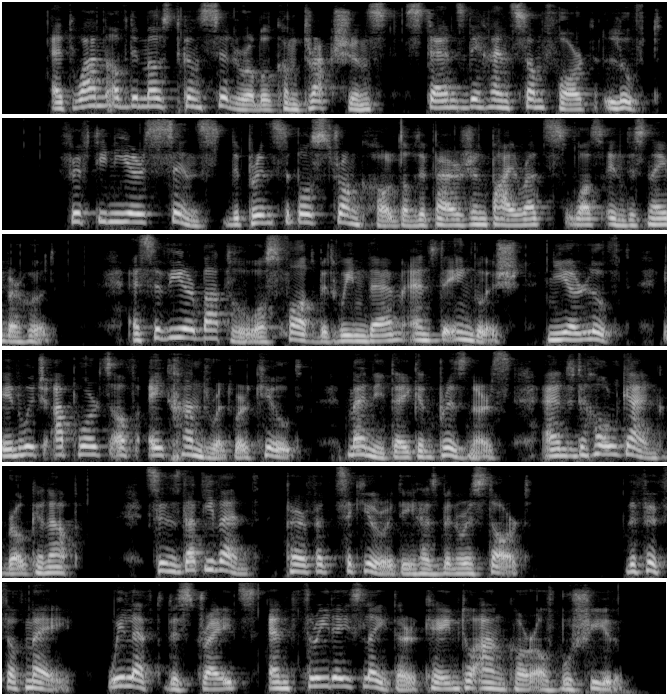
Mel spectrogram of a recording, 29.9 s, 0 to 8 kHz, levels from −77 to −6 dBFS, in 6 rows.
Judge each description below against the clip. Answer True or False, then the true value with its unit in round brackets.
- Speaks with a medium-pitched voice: True (175 Hz)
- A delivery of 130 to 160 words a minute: True (155 wpm)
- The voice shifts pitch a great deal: True (6.1 semitones)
